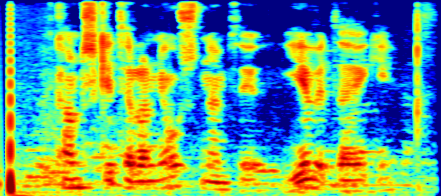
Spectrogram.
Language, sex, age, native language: Icelandic, male, 14, Icelandic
